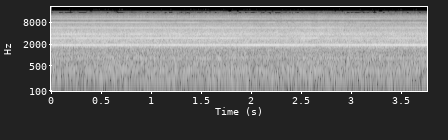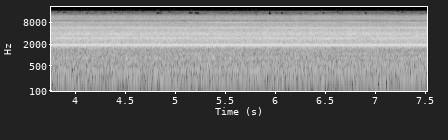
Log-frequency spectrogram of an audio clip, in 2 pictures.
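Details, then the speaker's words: 14-year-old Taft Viper RC jet ducted fan, ESC armed, throttle blipped: strong steady high whine with even rushing hiss at constant pitch; normal ducted fan run. "Now that in theory should work. As soon as I blip the throttle, away it goes."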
